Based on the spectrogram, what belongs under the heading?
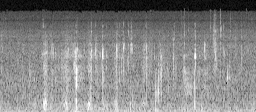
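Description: Faint chewing of a piece of red pomelo: small, irregular clicks and smacks starting about a second in and stopping shortly before the end.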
